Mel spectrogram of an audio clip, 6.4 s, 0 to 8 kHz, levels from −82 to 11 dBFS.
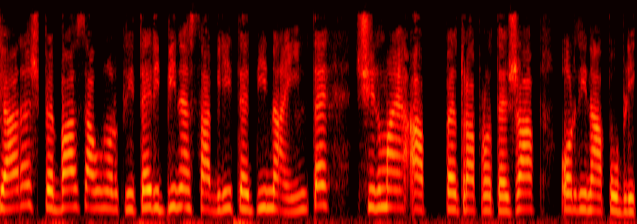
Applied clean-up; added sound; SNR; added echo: neural diffusion model UNIVERSE++.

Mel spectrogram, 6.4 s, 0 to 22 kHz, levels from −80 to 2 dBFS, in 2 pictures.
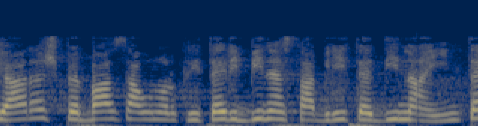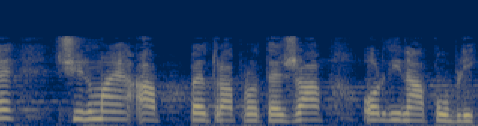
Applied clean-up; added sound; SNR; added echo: none; none; none; none.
